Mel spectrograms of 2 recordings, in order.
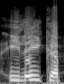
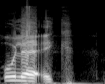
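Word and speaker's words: Olaik (أولئك): Ils ont mis ce waouh là pour te dire attention, la hamza qui est au début, ça se prononce O. Et ça, c'est euh, pour ça. Autre raison, c'est pour que tu ne la prononces pas Ilaika par exemple. Si ils enlèvent le waouh, la personne risque de la confondre avec Ilaika. Hein? Donc ils ont mis le waouh pour que tu lises Olaik.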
